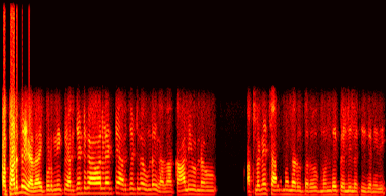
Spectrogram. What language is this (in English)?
Telugu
